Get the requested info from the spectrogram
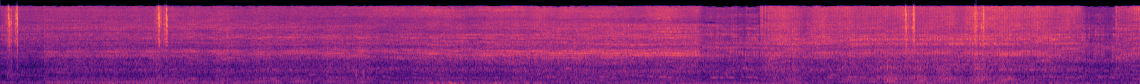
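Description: Electric angle grinder running against the edge of a granite countertop slab, a steady whir with a few sharp clicks. The sound eases briefly about nine seconds in and again near the end.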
